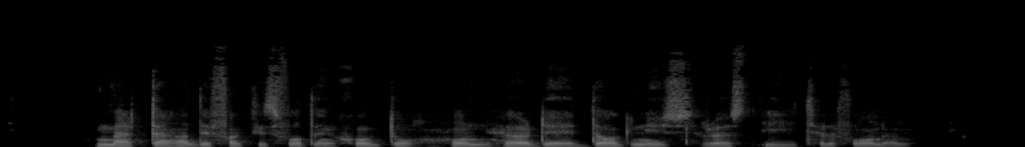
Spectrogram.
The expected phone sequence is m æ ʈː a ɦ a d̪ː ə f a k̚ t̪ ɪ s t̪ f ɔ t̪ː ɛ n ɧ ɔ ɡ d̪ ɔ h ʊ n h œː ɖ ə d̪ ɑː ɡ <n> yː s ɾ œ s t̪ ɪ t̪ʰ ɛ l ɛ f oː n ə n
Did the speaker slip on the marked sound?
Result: no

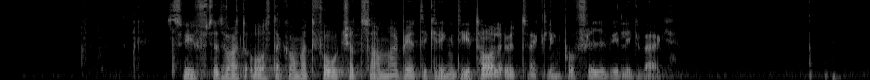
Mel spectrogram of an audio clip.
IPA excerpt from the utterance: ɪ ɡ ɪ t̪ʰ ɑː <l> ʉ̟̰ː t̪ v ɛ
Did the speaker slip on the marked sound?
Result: no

